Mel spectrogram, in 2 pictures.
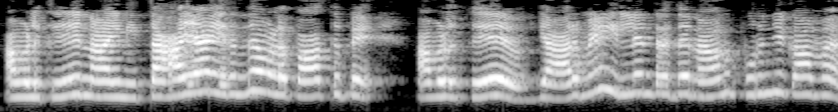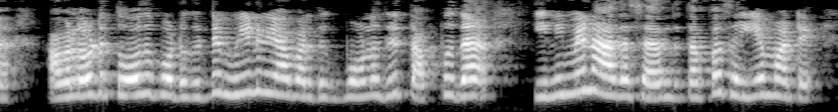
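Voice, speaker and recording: A woman's voice: very high voice, pushed and bright. Woman doing an earnest protective cartoon friend. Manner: earnest, promising.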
